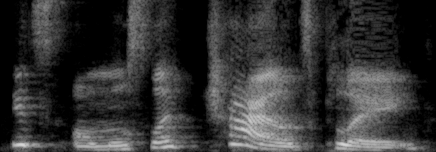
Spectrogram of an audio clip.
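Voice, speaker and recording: A woman voicing a gloating, scheming demon villain from a children's storybook, with mocking, drawn-out delivery. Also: medium pitch, huge pitch swings, fairly bright tone, exaggerated voice.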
